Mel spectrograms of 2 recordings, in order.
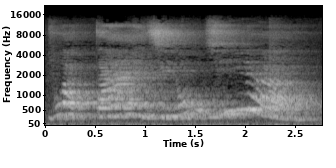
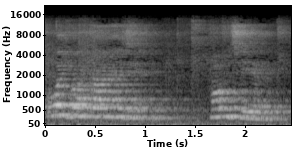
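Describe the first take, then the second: First: The greeting sounds warm and cheerful. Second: The greeting sounds dull and unenthusiastic.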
